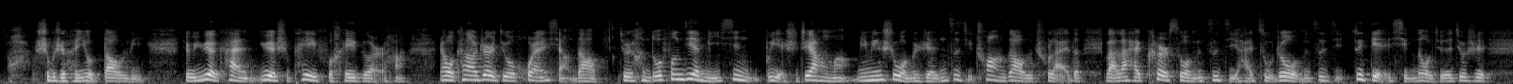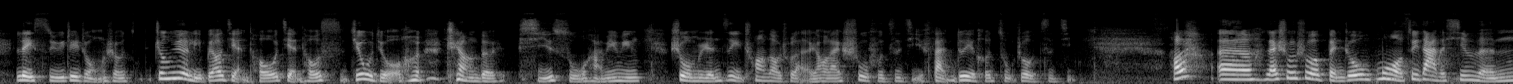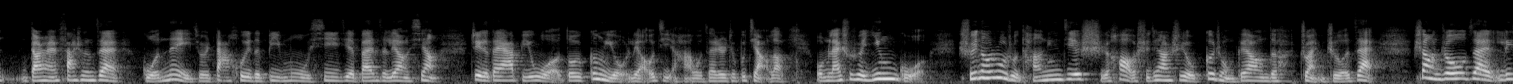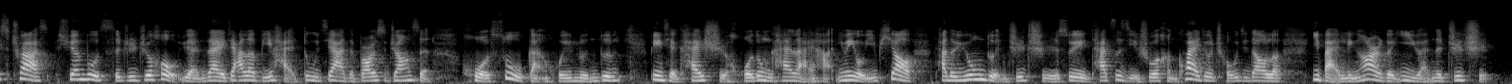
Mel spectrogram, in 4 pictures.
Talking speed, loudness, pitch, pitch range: 305 characters per minute, -20 LUFS, 175 Hz, 155-205 Hz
